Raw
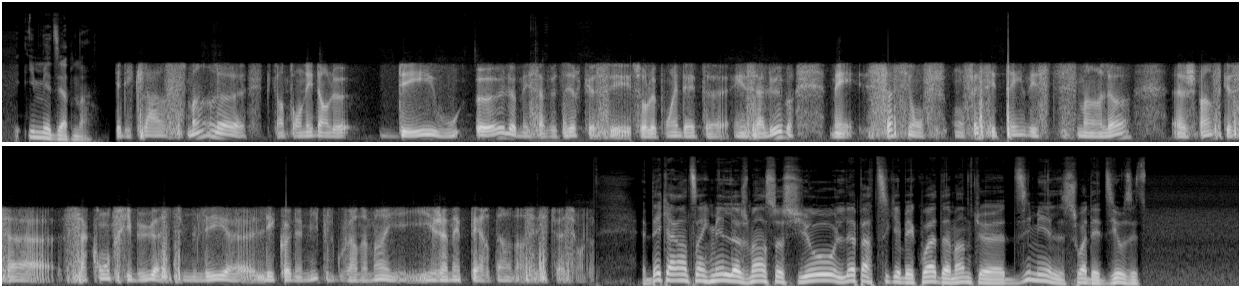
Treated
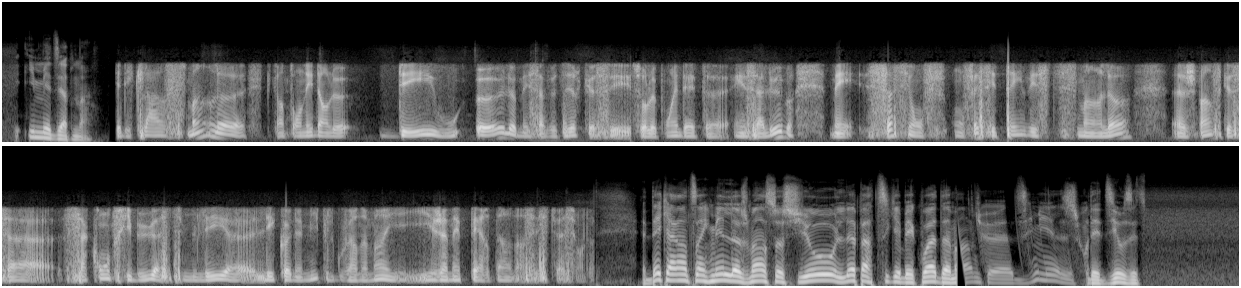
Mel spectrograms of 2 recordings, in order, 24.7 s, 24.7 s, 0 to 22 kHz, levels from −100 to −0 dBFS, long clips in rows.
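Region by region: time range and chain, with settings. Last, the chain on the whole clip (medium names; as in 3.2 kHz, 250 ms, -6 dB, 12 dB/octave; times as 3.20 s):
21.92–23.24 s: three-band isolator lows -12 dB, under 490 Hz, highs -20 dB, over 4.6 kHz + compression 2:1, threshold -39 dBFS + phase dispersion lows, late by 94 ms, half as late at 1.1 kHz
whole clip: steep low-pass 5.5 kHz 48 dB/octave; treble shelf 2.1 kHz +12 dB; trim +3 dB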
